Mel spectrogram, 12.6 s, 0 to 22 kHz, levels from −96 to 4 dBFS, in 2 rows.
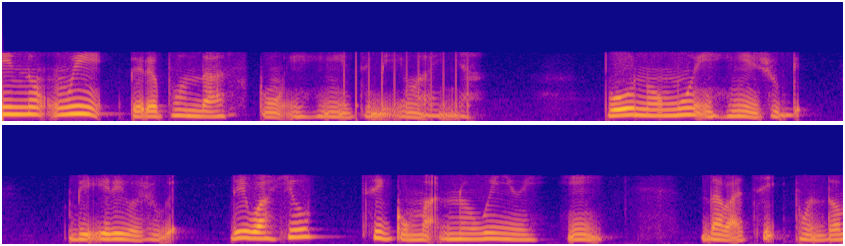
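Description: Speech clip carrying a train of clicks from 2.56 to 3.50 s: about ten similar pulses at a regular 10.8 per second, peaking roughly 5 dB above the signal, likely from electrical interference or a faulty connection or power supply. The band stops near 3.9 kHz, consistent with G.711 telephone coding.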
